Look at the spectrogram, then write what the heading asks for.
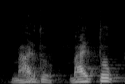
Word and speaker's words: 마르둑: 그 대표적인 신이 벨, 그리고 말뚝 이렇게 여러분 발음해도 괜찮아요.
